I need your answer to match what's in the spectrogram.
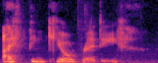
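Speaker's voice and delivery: play-acted, darkly ominous, foreboding delivery. Retelling what Buck tells Erlen, very ominously: ominous Buck quote. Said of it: "Then very ominously".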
